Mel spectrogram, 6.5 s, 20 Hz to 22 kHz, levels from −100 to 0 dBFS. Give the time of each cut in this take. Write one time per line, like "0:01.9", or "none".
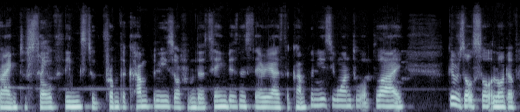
none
